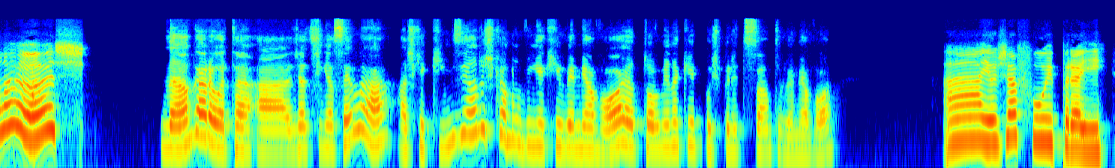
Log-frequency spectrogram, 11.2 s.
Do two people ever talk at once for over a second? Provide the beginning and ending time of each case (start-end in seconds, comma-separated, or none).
none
